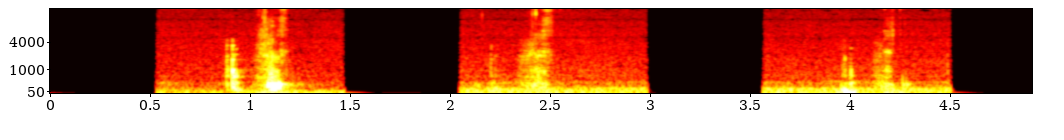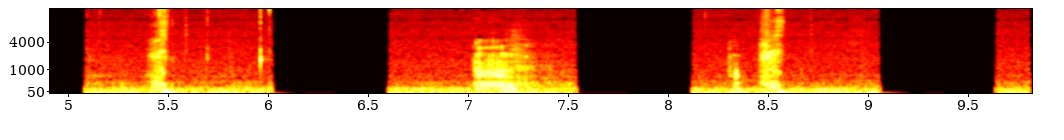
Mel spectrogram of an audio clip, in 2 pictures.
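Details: Sharp, brief throat clicks with small gulps, about 21 a minute over faint low noise, audio only, from a bout of hiccups.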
